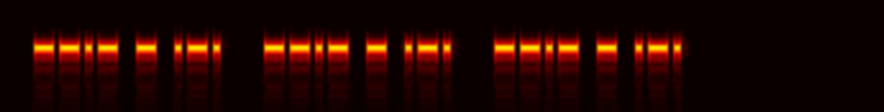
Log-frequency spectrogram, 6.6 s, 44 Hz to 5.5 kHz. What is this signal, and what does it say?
Morse code, heard as a keyed tone, about 25 wpm, 700 Hz. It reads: QTR QTR QTR
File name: Q-codes most common repeated 3 times 25 25wpm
